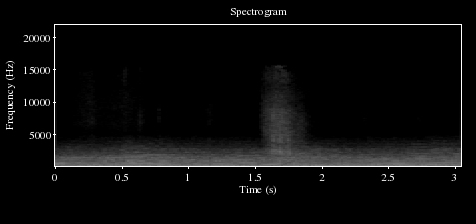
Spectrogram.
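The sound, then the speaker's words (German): The bells of Notre-Dame cathedral in Paris ring in a dense, continuous wash of overlapping tones, resonant and sustained, with no voices present. “Und das sind jetzt die Glocken von Notre-Dame.”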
